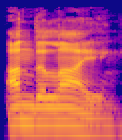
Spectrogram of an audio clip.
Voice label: "underlying", English spelling voice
